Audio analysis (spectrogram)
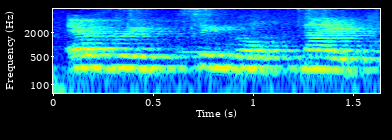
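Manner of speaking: EVERY SINGLE NIGHT drawn out word by word; slow right down on "Every single night"; weighty, deliberate repeat of "Every single night"; slow emphasis. Real, not acted. Repeats phrase slowly for weight.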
